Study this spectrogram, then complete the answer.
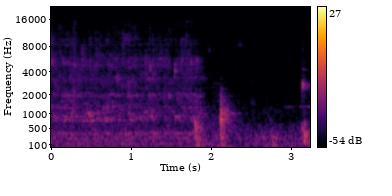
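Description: Water is poured from a tap over rice in a cooking pot, a faint continuous trickling splash with a few louder gurgles toward the end, heard fairly close with no talking.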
